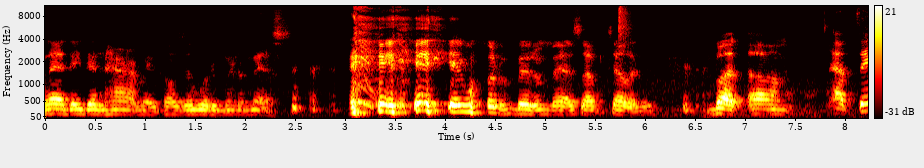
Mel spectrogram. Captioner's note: laughs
